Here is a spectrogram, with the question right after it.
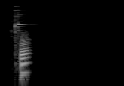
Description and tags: A cartoony blink sound effect made in Logic Pro X.
I'd love to see it!
short, blink, reaction, fun, comic, cartoon, eye, cartoony, bell-tree, comical, funny, cute, musical, silly, honk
